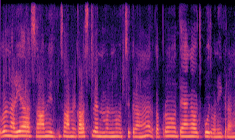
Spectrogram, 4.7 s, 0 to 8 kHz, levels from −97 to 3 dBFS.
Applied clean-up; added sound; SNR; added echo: neural separator model SepFormer DNS4.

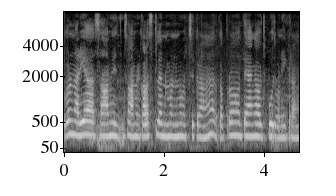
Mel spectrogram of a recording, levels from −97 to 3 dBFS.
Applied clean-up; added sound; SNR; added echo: none; none; none; none.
